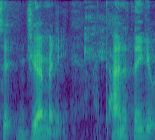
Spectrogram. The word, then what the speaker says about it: Gemini: space on the upcoming Gemini missions. And yes, it's pronounced Geminy. I always thought it was Gemini, like this zodiac sign, but according to NASA in 1965, they said, "Nope, we pronounce it Geminy."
